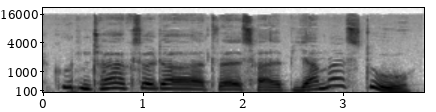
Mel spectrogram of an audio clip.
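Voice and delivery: high, loud, slow spirit voice; sly spirit. Acted. Evil spirit appears before the hungry soldier, high sly greeting. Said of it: "und sagte".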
